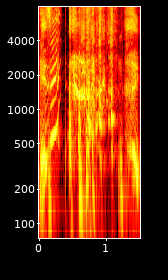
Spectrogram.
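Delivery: mock surprise. Host mimicking his clueless reply to the abuse comment, mock surprise. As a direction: feign innocent surprise. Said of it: "And I'm like".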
